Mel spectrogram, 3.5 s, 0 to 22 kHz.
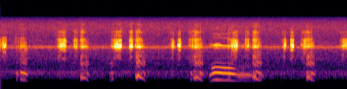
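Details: Eurasian eagle-owl calling before dawn at 5.31 AM on 15 March 2013: short, gravelly, downward-sliding notes in quick uneven succession, with one longer, louder, wavering whine near the middle, over a steady electrical whine.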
